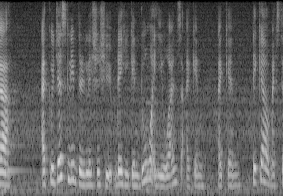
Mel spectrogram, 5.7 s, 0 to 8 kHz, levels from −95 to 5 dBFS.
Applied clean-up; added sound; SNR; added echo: none; Bowed string instrument; 20 dB; reverberation time 0.5 s.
